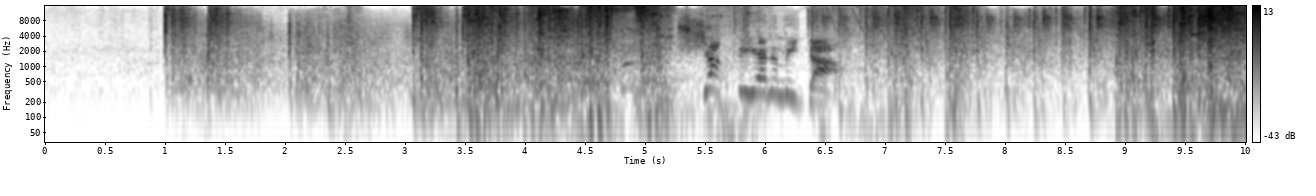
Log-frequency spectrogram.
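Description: Gunfire cracks rapidly in a video game.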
